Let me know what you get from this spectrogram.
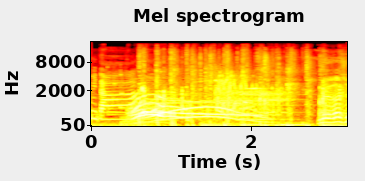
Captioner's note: everyone claps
